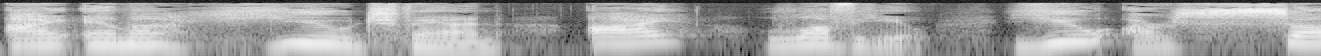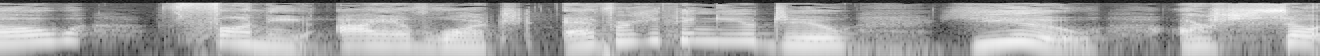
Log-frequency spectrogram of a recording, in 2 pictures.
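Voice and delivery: Jerry praising the comedian, playfully imitated gushing. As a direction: gush over her slowly, wide-eyed. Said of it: "he says something like".

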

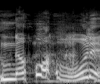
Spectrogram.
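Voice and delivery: high, drawn-out plea through laughter; laughing protest. Retold or imitated. Retelling his answer to queasy Sam, high laughing protest. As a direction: stretch out an amused, squeamish refusal.

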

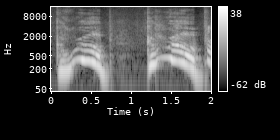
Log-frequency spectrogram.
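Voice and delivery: loud, high Brummie bark of a single word; mock Brummie cameraman begging for food; Birmingham accent. Brummie cameraman asking French couple for food, loud Birmingham accent. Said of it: "in this massive Birmingham accent goes".

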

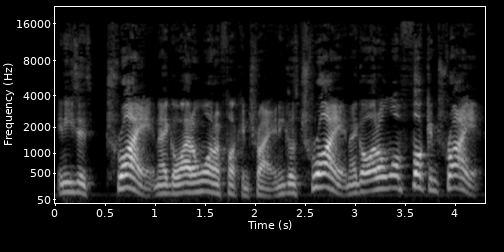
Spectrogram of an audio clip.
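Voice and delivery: put-on animated Boston accent tall tale. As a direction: rave about it like a Boston regular. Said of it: "That was a solid Boston".

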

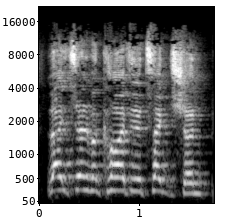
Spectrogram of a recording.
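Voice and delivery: high-pitched mock public announcement; man addressing crowd. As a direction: call a whole cinema to attention. Imitates man addressing the audience.

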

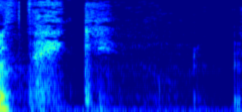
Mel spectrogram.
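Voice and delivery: breathy whispered thank you; whispering. Retold or imitated. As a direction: whisper it, barely audible. Whispered thanks after the sneeze.

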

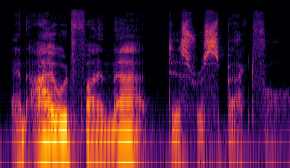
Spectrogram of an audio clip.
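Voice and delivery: whispered aside; softly whispered admission. Real, not acted. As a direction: whisper it under your breath. Aside on his own view.

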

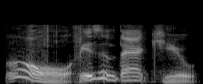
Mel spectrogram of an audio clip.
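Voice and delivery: high mocking witch voice. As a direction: sneer it out like a witch. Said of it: "And the witches said".

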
